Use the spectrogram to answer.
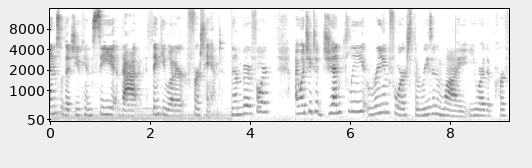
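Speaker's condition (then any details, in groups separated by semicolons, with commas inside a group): No condition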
